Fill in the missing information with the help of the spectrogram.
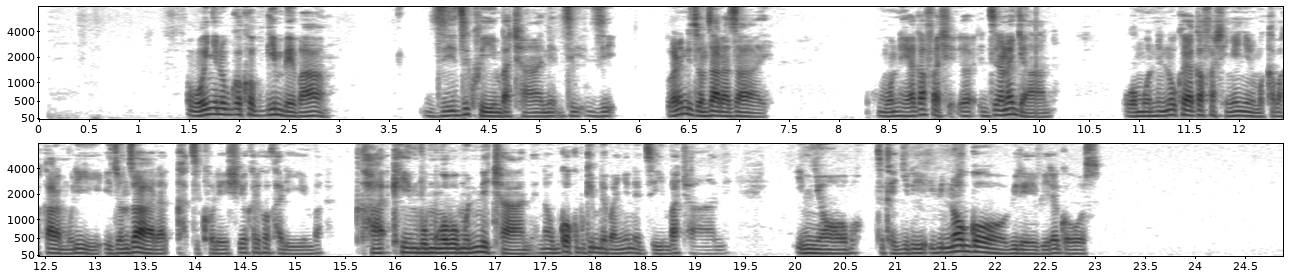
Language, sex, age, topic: Rundi, male, 25-35, agriculture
